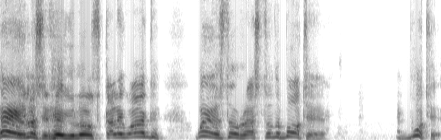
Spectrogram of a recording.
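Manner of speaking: bad put-on English accent, very high pitch. Acting out a line while retelling a story, in a terrible put-on accent. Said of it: "That's terrible".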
